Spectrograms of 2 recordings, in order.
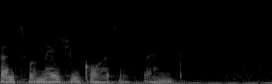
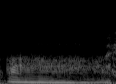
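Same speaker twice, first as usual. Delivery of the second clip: relieved sigh; 4 semitones lower than usual. Retold or imitated. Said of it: "the little fish is like".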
